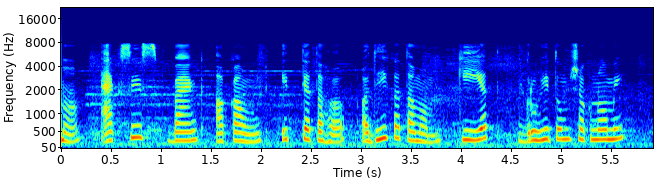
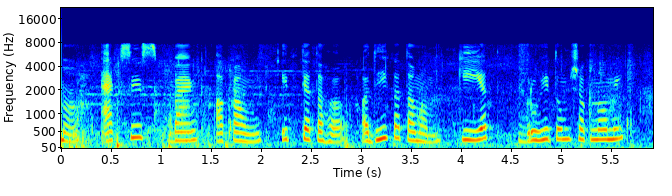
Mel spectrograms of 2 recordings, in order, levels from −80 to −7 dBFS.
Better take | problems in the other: first | background sound (Dog); 13 dB below the speech

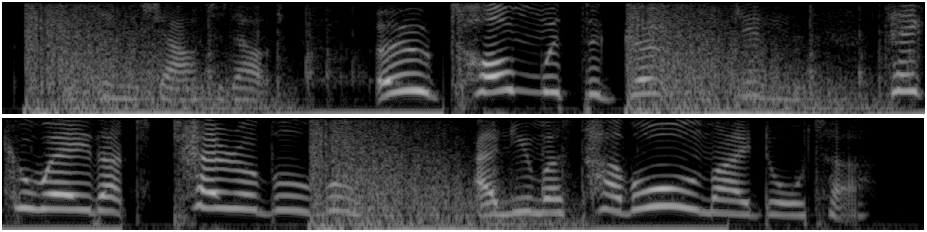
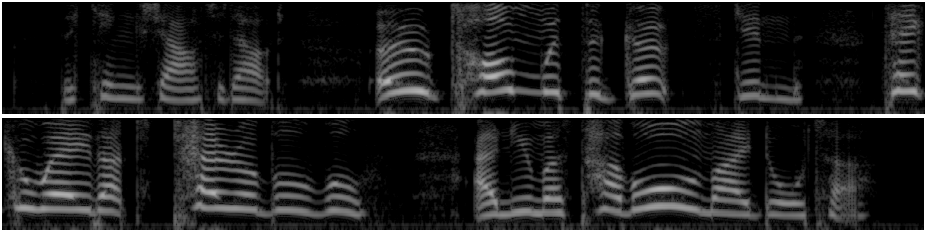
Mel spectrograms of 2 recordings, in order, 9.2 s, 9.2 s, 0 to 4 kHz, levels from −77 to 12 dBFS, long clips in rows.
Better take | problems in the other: second | background sound (Gunshot, gunfire); 10 dB below the speech

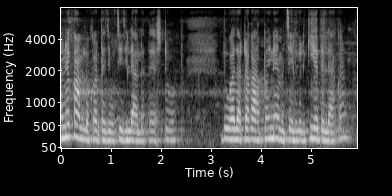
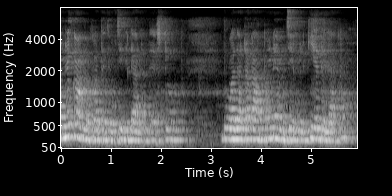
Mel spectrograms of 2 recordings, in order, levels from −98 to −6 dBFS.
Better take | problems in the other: first | room echo; dies away in 1 s

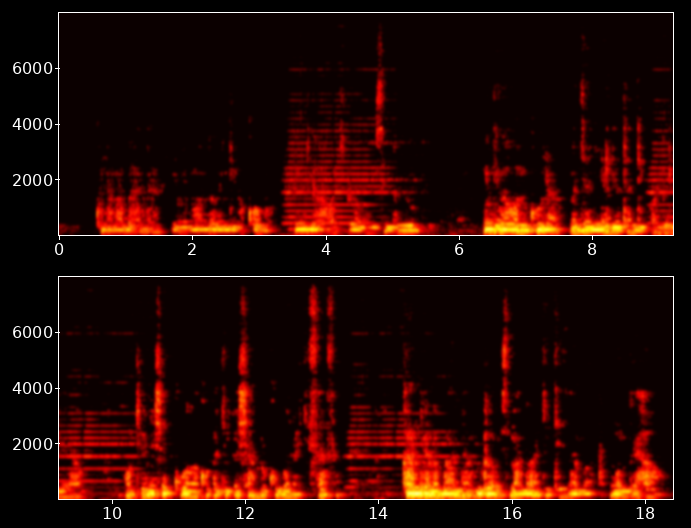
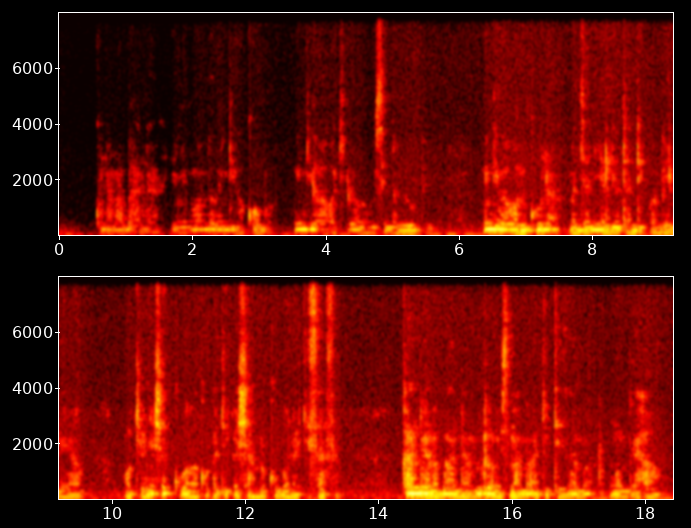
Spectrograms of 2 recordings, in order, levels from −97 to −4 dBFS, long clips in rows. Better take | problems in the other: second | noise reduction (classical method WPE with log-MMSE)

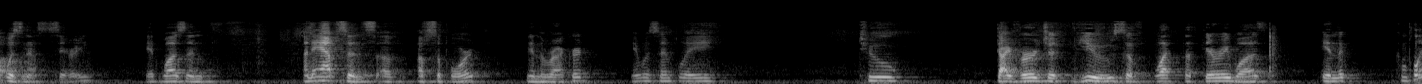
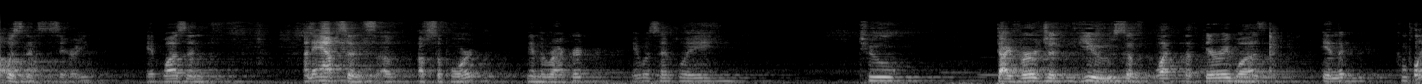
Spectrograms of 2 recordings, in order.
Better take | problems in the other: first | background sound (Subway, metro, underground / Doorbell); 19 dB below the speech // room echo; dies away in 2.1 s

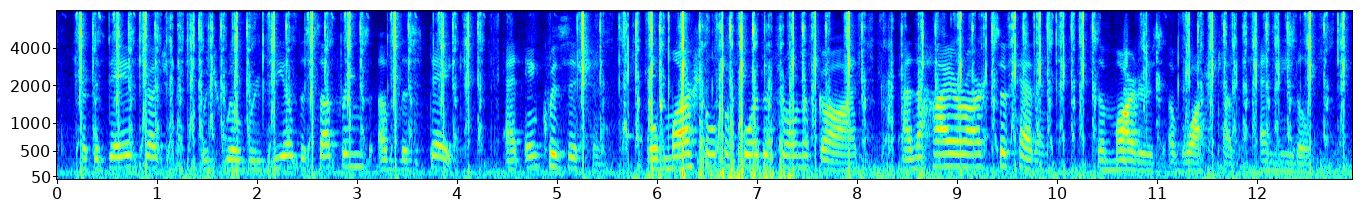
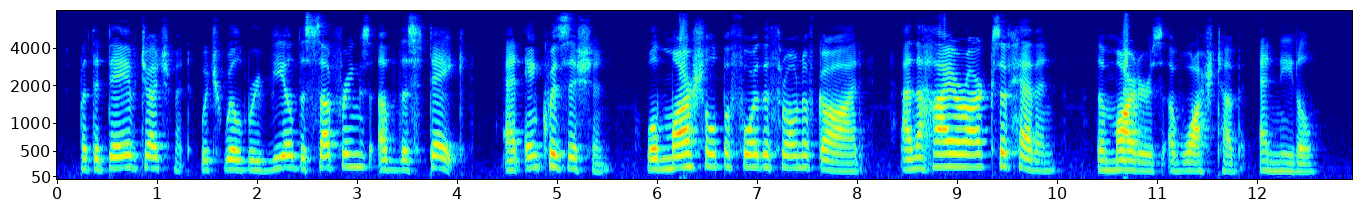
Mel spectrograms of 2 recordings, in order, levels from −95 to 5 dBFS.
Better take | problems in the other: second | background sound (Scissors); 1 dB above the speech

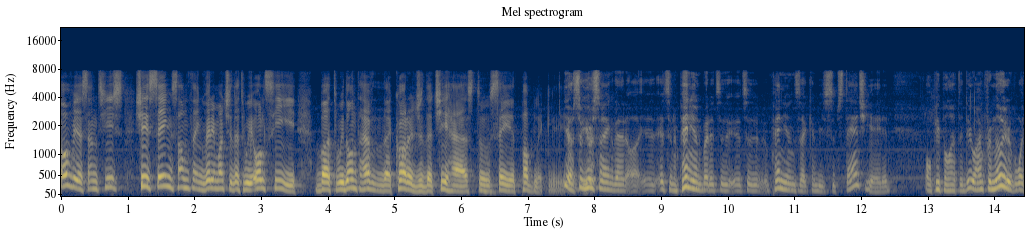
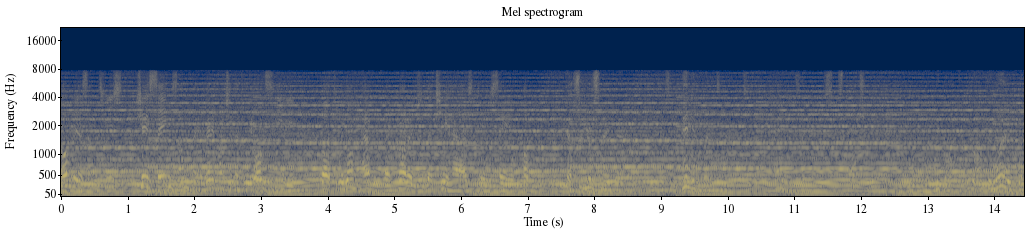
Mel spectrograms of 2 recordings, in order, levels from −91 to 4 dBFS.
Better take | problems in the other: first | background sound (Musical instrument); 4 dB above the speech

